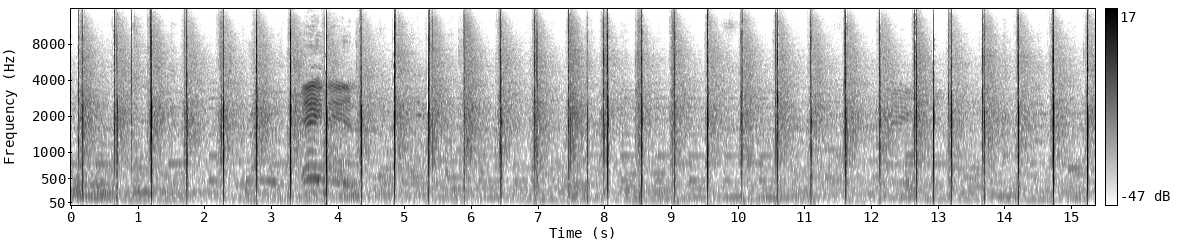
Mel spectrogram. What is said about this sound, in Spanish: Gloria a Dios. Vamos a aplaudirle.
